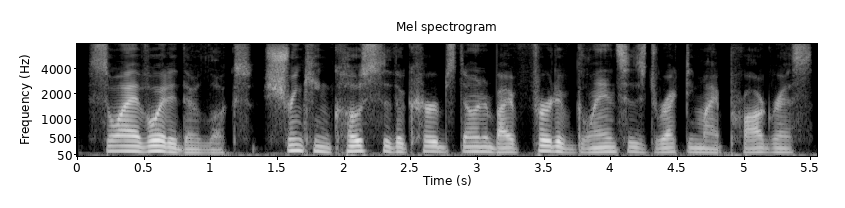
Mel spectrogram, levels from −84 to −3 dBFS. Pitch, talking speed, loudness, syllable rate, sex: 115 Hz, 185 wpm, -21 LUFS, 5.5 syllables/s, male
